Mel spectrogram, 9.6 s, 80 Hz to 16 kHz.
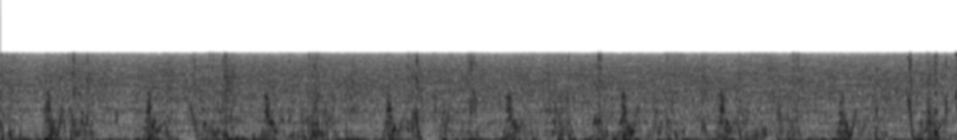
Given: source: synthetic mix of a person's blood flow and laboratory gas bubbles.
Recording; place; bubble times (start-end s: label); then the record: Doppler ultrasound of blood flow; precordium
0.00-0.25 s: bubbles
0.65-0.97 s: bubbles
1.14-1.19 s: bubbles
1.65-1.73 s: bubbles
1.89-2.36 s: bubbles
2.87-3.40 s: bubbles
3.44-3.50 s: bubbles
4.04-4.26 s: bubbles
4.32-4.55 s: bubbles
4.59-4.86 s: bubbles
5.30-5.40 s: bubbles
5.45-5.75 s: bubbles
5.91-6.12 s: bubbles
6.64-6.89 s: bubbles
6.98-7.09 s: bubbles
7.33-7.79 s: bubbles
7.88-8.03 s: bubbles
8.72-8.90 s: bubbles
9.06-9.51 s: bubbles
9.54-9.58 s: bubbles
From the record:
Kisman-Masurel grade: 242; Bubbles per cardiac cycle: several, 3 to 8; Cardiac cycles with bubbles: 100%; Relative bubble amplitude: moderate (0.250 to 0.450); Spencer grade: 3 (all of the cardiac periods contain showers or single bubble signals, but not dominating or overriding the cardiac motion signals); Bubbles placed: only in the low amplitude regions of the cardiac cycle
